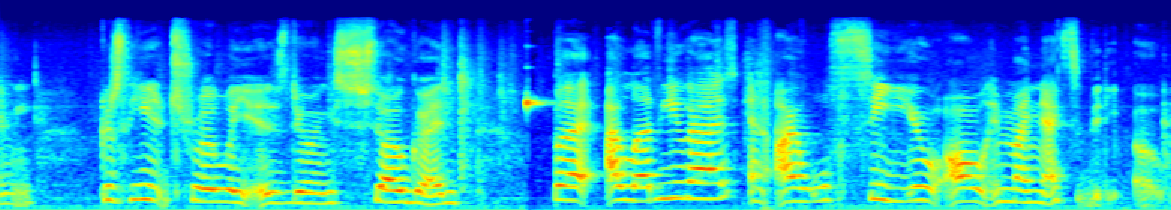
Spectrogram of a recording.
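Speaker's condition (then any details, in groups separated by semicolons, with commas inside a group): Cerebral palsy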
